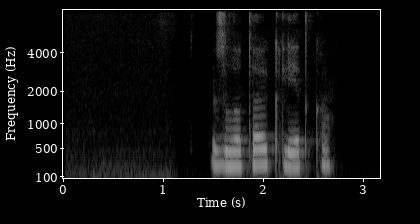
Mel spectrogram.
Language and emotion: Russian, neutral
